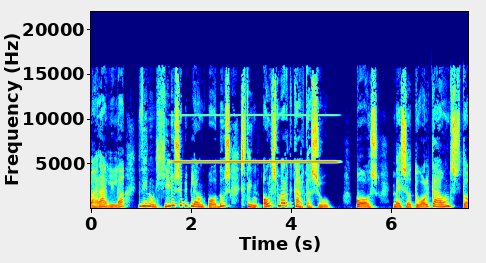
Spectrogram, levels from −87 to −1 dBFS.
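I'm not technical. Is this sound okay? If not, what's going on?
No. From about 1.51 to 5.04 s there's a feedback whistle: a thin, steady high tone around 5.2 kHz sitting just a bit quieter than the speech and slowly swelling and fading. The likely cause is a loudspeaker feeding back into the microphone, right on the edge of howling.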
